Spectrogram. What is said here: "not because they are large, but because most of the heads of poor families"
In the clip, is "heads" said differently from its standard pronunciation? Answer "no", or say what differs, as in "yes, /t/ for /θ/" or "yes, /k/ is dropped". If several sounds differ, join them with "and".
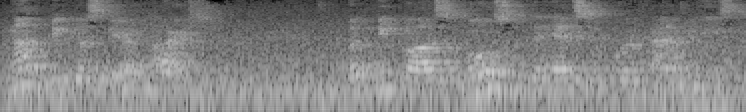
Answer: yes, /s/ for /z/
